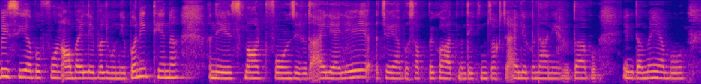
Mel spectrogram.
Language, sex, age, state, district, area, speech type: Nepali, female, 18-30, West Bengal, Darjeeling, rural, spontaneous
